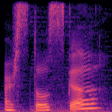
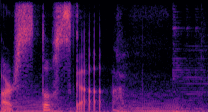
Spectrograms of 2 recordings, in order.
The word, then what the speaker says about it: Arstotzka: country which is uh arstoska I believe is how you say it so that's just a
